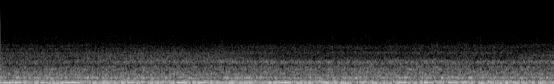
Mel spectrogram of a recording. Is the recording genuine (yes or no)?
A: no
